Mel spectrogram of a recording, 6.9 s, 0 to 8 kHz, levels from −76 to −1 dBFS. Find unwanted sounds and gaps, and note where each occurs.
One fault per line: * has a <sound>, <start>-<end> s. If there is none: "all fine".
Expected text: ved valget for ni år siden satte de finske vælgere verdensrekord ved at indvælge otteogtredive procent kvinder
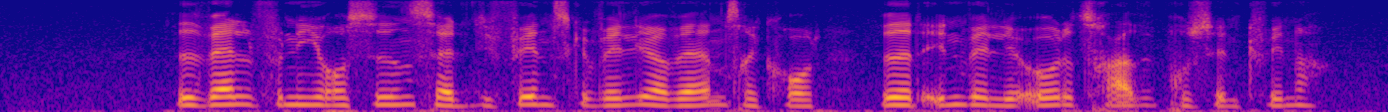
all fine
